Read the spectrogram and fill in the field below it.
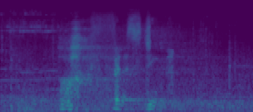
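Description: A young man talks with animation, close to a headset microphone.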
